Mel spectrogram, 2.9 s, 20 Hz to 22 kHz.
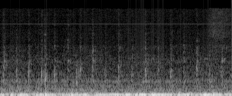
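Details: Buick 455 Stage-1 Regal T V8 at idle, windows partly down: sharp tick about three per second over rumble from broken 11-year-old header gasket at #7 header flange; worse after broken piece removed; new gasket planned.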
